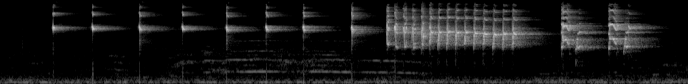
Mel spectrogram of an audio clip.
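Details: Lovebird kept as a pet, starting to sing in full voice: evenly spaced sharp high ticking chirps, then a dense rattling chatter and a few final harsh squeaks, over a low hum.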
